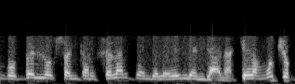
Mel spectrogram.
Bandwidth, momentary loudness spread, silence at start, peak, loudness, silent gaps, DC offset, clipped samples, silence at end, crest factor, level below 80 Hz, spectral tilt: 4 kHz; 4 LU; 0 s; -4 dBFS; -19 LUFS; none; under 0.1%; under 0.1%; 0.05 s; 14 dB; -64 dBFS; -6.5 dB/octave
